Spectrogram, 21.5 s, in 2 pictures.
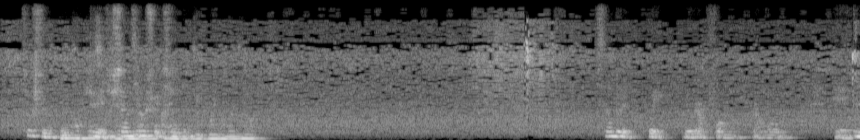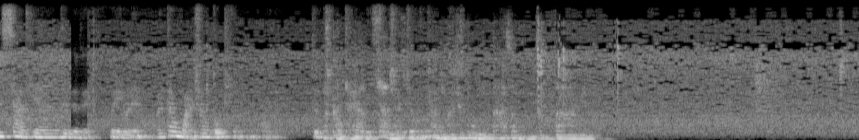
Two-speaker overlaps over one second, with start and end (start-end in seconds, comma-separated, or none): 1.1-2.4, 14.8-16.4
